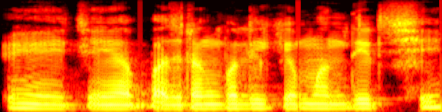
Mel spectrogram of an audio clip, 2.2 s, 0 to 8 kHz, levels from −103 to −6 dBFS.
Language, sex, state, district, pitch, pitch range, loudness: Maithili, male, Bihar, Saharsa, 115 Hz, 105-115 Hz, -21 LUFS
